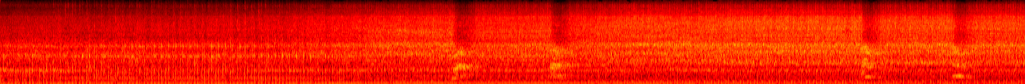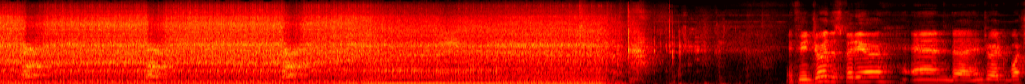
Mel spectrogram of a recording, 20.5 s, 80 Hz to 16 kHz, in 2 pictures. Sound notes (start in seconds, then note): 8.4 dog barking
